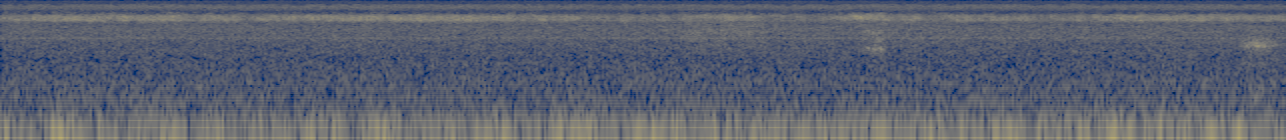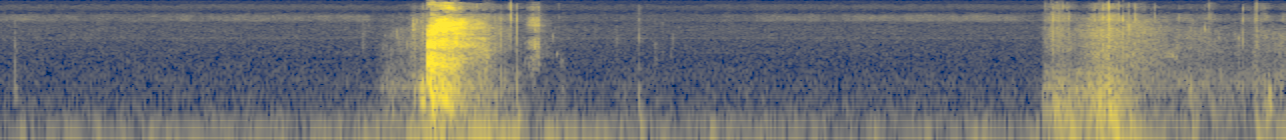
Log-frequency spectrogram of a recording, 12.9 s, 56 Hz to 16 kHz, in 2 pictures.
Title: sneeze 59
